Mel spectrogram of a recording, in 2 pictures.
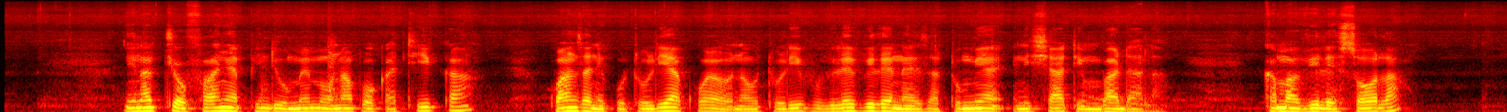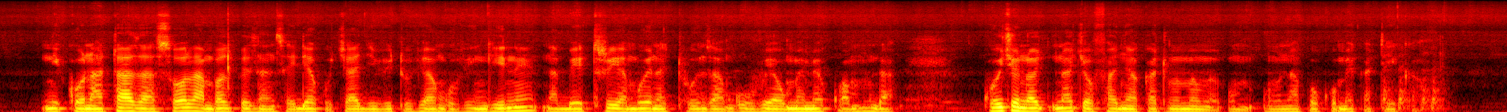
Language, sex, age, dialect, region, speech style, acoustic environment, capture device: Swahili, male, 25-34, Kenya - Mombasa, Kenya, relaxed; focused, silence, mobile / Linux / Chrome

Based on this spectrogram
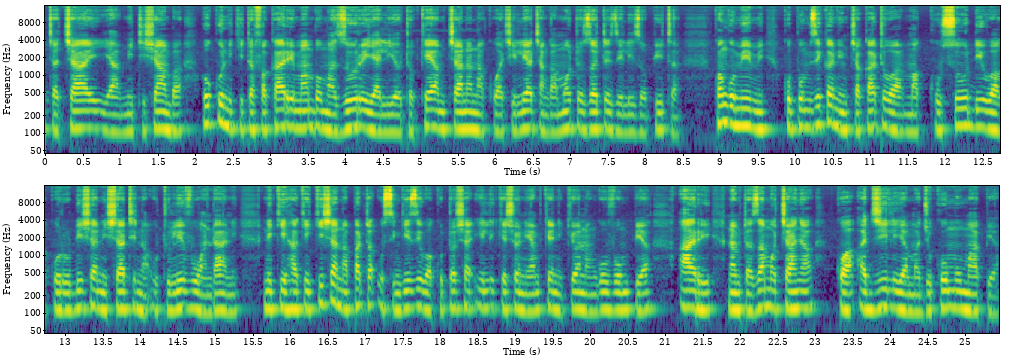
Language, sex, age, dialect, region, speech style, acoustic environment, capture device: Swahili, male, 18-24, Kenya - Nairobi Sheng-influenced, Kenya, relaxed, appliances, desktop / Windows / Chrome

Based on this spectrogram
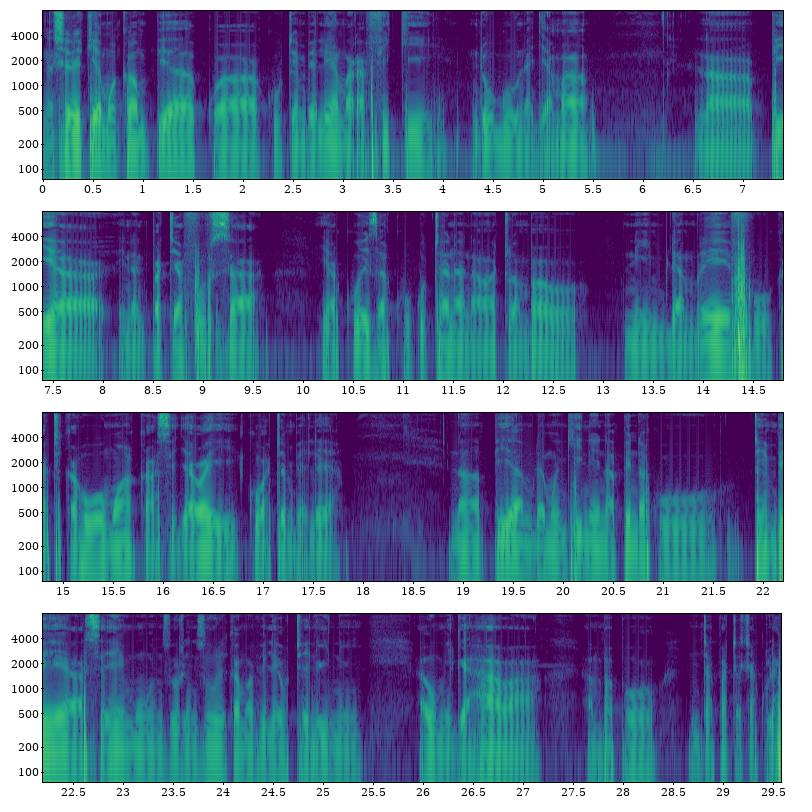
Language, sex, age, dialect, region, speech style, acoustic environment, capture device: Swahili, male, 25-34, Kenya - Mombasa, Kenya, relaxed, nature, mobile / Linux / Chrome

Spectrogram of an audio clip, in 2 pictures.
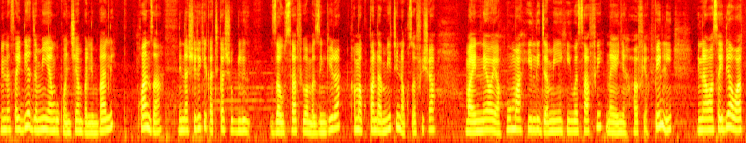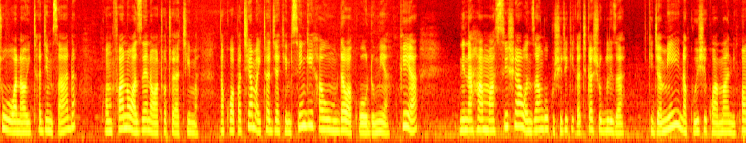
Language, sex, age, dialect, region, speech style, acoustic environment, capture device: Swahili, female, 35-44, Kenya - Nairobi Sheng-influenced, Kenya, happy, silence, desktop / Windows / Chrome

